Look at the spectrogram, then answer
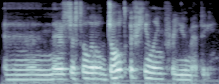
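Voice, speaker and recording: A woman's voice: fairly low pitch, steady tone, moderate pace, creaky, dark tone. A woman chatting casually and informally on an ASMR live stream, rambling from one thought to the next. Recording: dull lo-fi live-stream audio.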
